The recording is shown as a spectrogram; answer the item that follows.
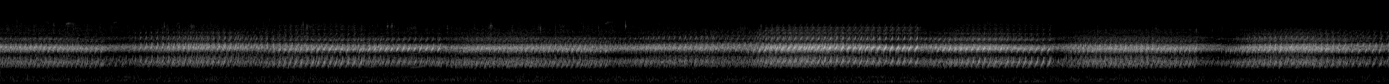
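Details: Chorus of eastern gray tree frogs at a Michigan vernal pond in spring or summer: many pulsed, buzzy trills overlap into a continuous drone that swells and dips as individual callers start and stop.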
